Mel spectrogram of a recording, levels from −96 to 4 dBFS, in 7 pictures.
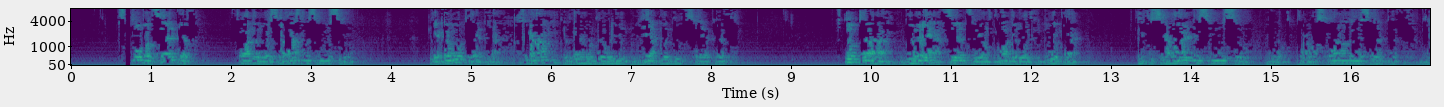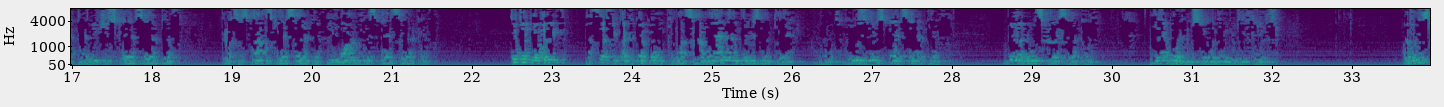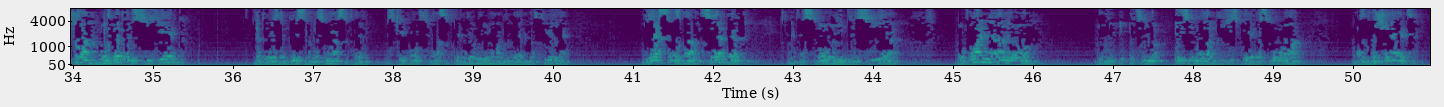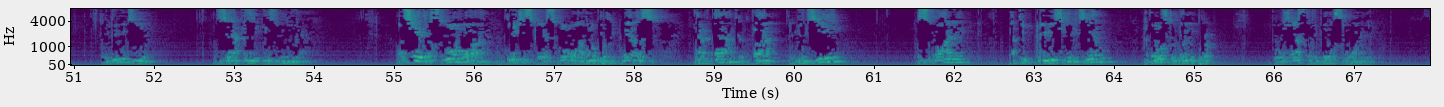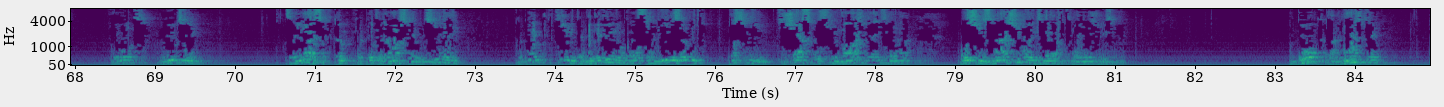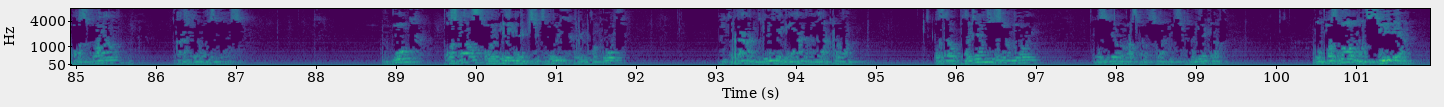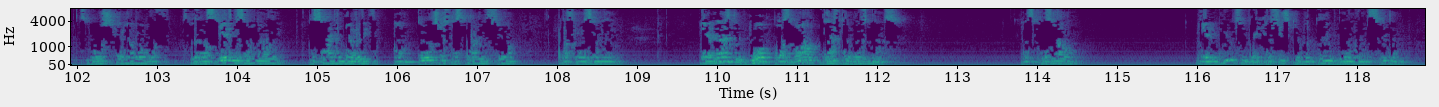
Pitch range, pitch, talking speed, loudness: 115-150 Hz, 130 Hz, 95 wpm, -41 LUFS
